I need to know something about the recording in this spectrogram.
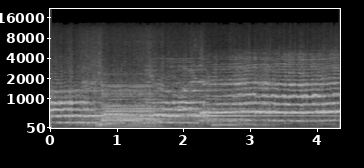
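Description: A stage musical's cast singing together in chorus, holding long chords that change a couple of times.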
